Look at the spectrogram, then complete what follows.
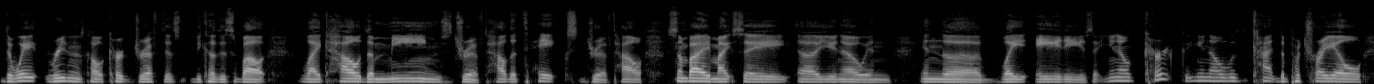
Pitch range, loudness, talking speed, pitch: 120-145 Hz, -29 LUFS, 190 wpm, 125 Hz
